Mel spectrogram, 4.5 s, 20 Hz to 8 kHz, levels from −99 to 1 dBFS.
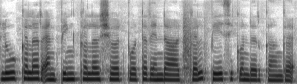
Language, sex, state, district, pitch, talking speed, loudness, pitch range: Tamil, female, Tamil Nadu, Nilgiris, 195 Hz, 145 wpm, -13 LUFS, 185-205 Hz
